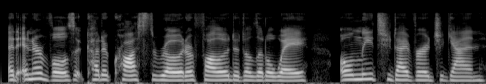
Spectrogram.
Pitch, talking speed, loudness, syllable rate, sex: 200 Hz, 210 wpm, -18 LUFS, 6.2 syllables/s, female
